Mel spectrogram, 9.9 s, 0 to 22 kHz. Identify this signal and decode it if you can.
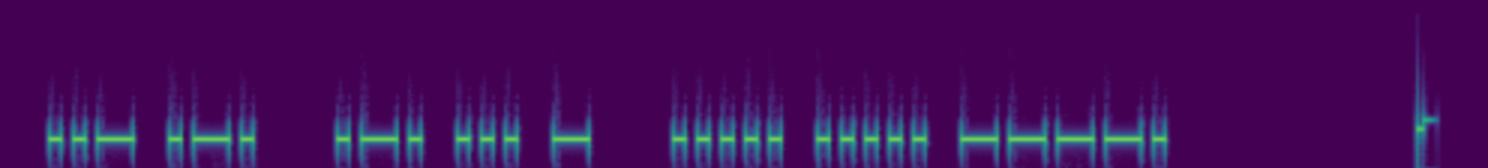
Morse code, heard as a keyed tone, about 15 wpm, 700 Hz. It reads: UR RST 559
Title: Practice QSO - Exchange 1 - Beginning - 15wpm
